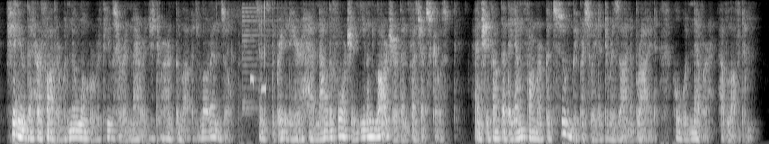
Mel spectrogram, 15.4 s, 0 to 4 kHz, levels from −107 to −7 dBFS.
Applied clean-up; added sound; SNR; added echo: none; Clock; 15 dB; reverberation time 0.3 s.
